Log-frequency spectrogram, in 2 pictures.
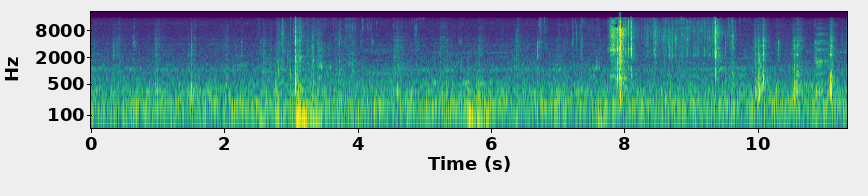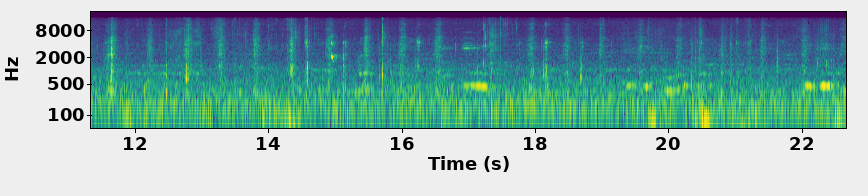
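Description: Close-up crunchy eating of crispy-coated fried chicken and raw green-onion stalks: a steady run of small crisp crackles, with one loud crunching bite about eight seconds in.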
